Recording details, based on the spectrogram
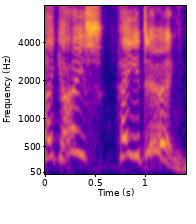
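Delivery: lively, bright, upbeat voice, pitched very high. Suggesting how the character Gary should sound greeting people: bright upbeat greeting.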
